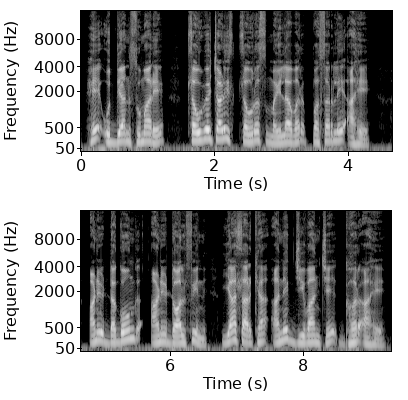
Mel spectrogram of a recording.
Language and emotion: Marathi, neutral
